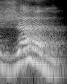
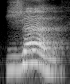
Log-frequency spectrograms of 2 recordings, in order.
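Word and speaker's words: jeune: E no sul da França, esse Jaune, que eu estou agora forçando até um pouco, Jaune, não se pronuncia com um som tão fechado. E a gente acaba pronunciando assim, ó, Jaune, Jaune. Que é diferente de Jeanne, Jeanne.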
